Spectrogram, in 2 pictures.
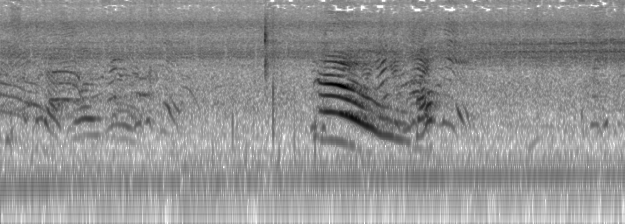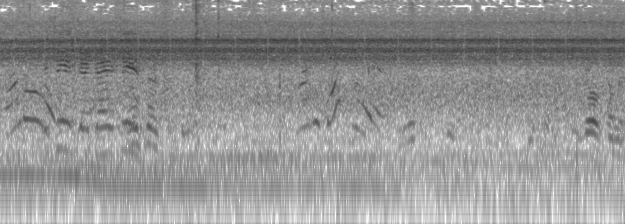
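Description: Men call out and talk at a distance outdoors.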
